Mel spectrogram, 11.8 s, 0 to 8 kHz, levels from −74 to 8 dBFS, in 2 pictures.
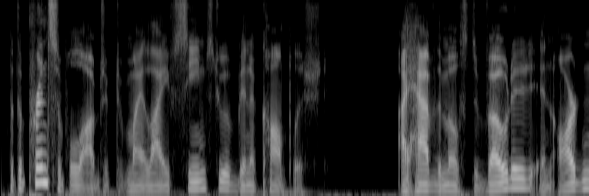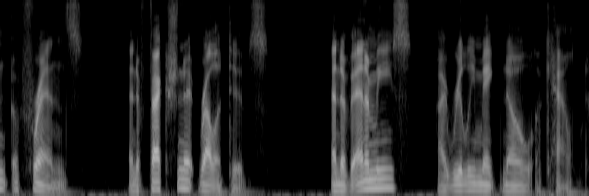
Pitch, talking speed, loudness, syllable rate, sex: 95 Hz, 155 wpm, -25 LUFS, 5.4 syllables/s, male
